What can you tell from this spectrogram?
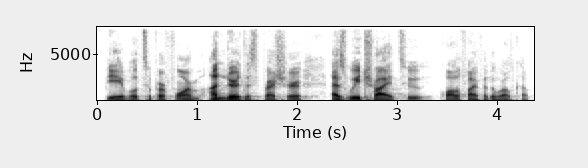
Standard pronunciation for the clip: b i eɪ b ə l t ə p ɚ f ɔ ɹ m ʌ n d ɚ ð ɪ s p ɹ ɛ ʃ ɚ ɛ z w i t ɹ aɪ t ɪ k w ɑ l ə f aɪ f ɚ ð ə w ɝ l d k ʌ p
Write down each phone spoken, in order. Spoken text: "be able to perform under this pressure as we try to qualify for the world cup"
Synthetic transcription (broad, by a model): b i eɪ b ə l t ə p ɚ f ɔ ɹ m ʌ n d ɚ ð ɪ s p ɹ ɛ ʃ ɚ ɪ z w i t ɹ aɪ t ɪ k w ɑ l ə f aɪ f ɚ ð ə w ɝ l d k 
